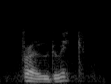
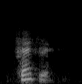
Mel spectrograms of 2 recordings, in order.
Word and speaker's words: Frederick: Do you also say Frodwick? No, Frederick. Well, why isn't it Frodwick Frankenstein? It isn't. It's Frederick Frankenstein.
